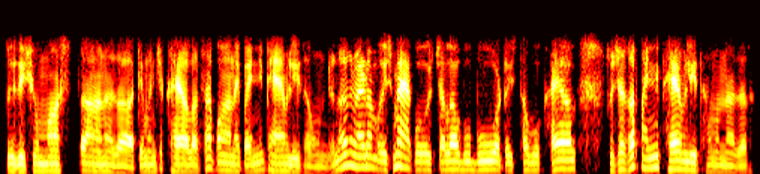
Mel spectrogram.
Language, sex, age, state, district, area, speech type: Kashmiri, male, 45-60, Jammu and Kashmir, Srinagar, urban, conversation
